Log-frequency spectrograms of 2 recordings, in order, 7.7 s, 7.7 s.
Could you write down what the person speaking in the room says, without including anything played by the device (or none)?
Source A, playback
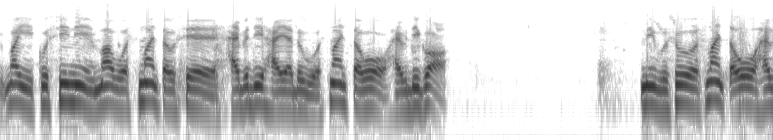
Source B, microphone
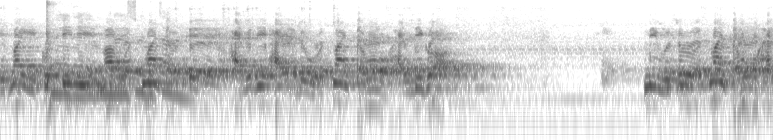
ꯅꯣꯏ ꯂꯩꯔꯤꯗꯤ ꯅꯣꯏꯁꯨ ꯈꯤꯇꯪ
